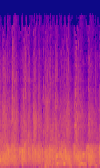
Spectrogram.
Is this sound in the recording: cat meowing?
no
